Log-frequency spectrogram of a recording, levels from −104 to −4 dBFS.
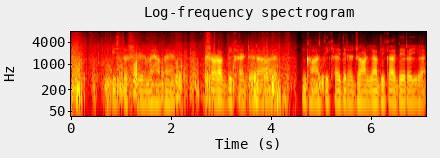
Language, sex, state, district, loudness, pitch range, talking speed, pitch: Hindi, male, Maharashtra, Aurangabad, -34 LUFS, 90-95 Hz, 160 wpm, 95 Hz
